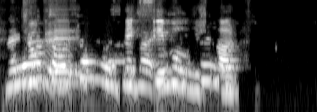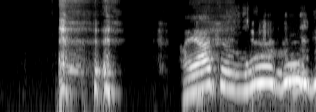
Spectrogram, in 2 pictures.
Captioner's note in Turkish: kahkaha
